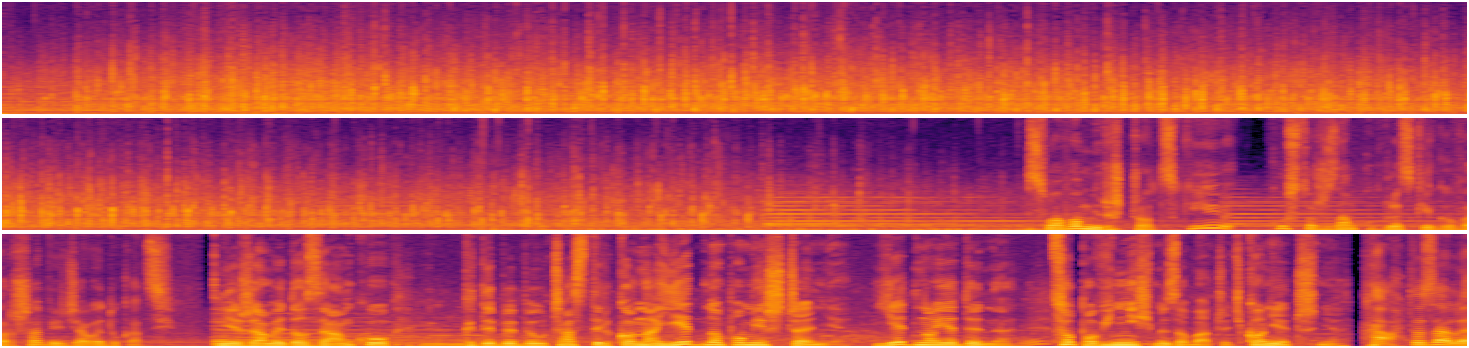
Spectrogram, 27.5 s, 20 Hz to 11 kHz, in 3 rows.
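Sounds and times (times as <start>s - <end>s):
crowd clapping at the Royal Castle in Warsaw: 0.0s - 15.2s
speech: 15.6s - 27.4s.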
